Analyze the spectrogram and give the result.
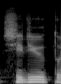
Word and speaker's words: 四立: そしてその 4 つの日のちょうど中間点が支流というそうですね 4 つ立つって書くんですけども支流と読むんですね。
